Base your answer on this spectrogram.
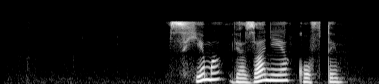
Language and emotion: Russian, neutral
